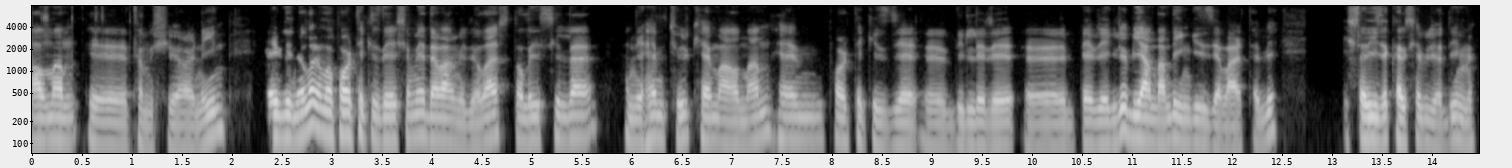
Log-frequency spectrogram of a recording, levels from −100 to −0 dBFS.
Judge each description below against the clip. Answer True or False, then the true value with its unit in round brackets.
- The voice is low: True (110 Hz)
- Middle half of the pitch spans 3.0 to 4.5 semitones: True (3.5 semitones)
